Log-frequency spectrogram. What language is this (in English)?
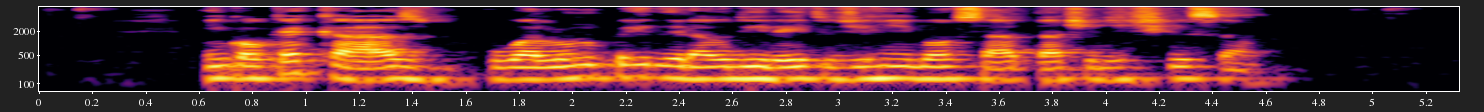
Portuguese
